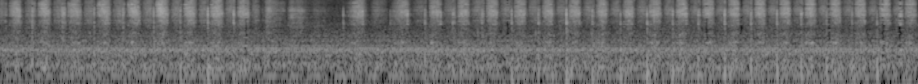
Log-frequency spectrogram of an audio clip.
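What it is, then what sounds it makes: Pencil drawing on paper. A wooden graphite pencil held in an extender rubs and scratches steady strokes across a flat sheet of white drawing paper resting on a dark table. The result is a continuous, quiet, dry rasping with rhythmic bright scratchy pulses over a low, soft rumble.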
